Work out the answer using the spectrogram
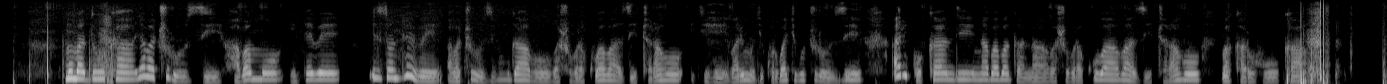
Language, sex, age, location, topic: Kinyarwanda, female, 18-24, Nyagatare, finance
